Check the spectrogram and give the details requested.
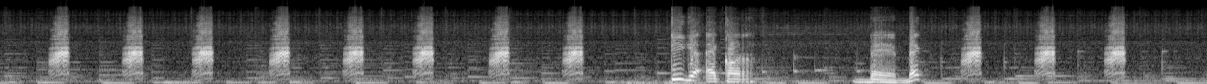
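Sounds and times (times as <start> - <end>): background music with bass line: 0.0 - 12.0
duck quacking: 0.4 - 5.9, 9.6 - 11.3.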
